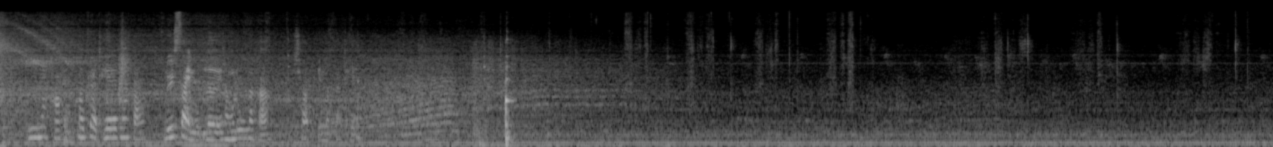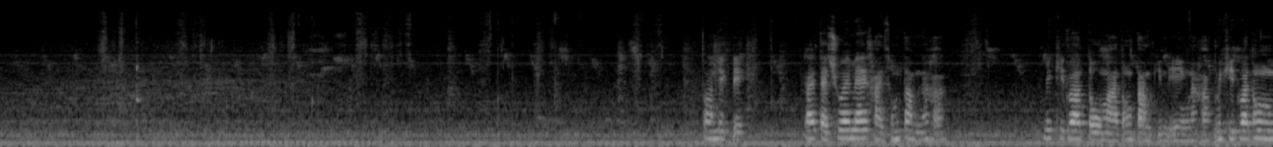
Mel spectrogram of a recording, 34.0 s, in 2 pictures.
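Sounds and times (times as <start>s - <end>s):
steady low hum: 0.0s - 33.9s
knife slicing tomato: 8.3s - 11.7s, 13.0s - 15.0s, 15.6s - 16.7s, 18.2s - 24.6s.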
